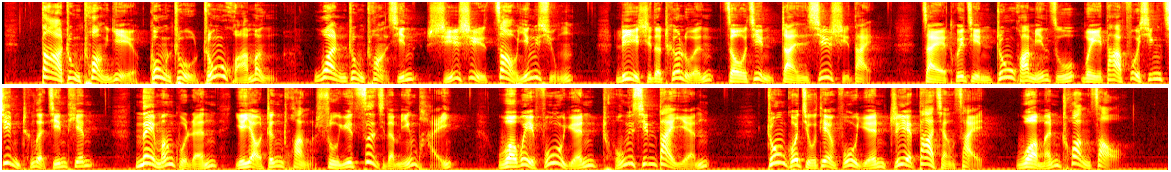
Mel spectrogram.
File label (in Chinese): 男 宣传片 宣传配音; 内蒙古首届酒店服务员职业大奖赛宣传配音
